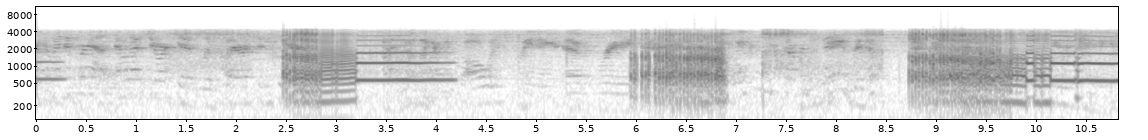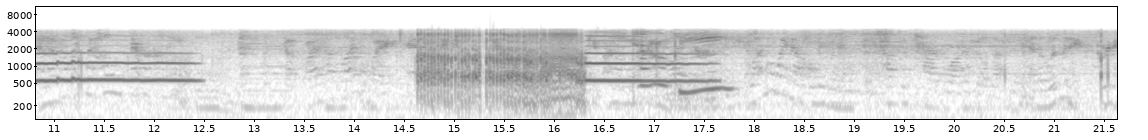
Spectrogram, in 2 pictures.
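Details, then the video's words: Baby Chihuahua whining and growling: steady, flat, nasal whines held for a second or more, alternating with loud rough growly bursts in about four bouts, with quieter pauses between them. "baby Chihuahua whining"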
